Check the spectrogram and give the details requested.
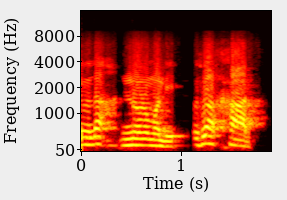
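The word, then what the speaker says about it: خوار: ये उसके बाद है खे वाव अलिफ रे खार, यहाँ पे वाव साइलेंट, ये खार मतलब क्या होता है, जलील होता है, जलील, बेइज्जत, दुश्वार, इसको कह सकते हैं।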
